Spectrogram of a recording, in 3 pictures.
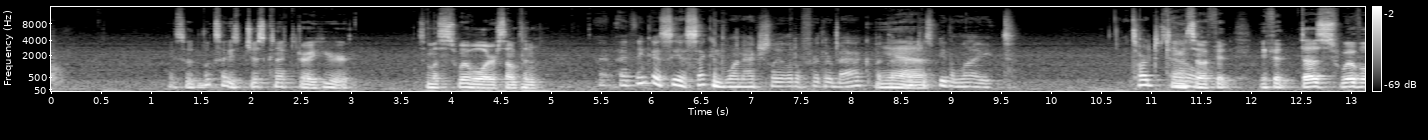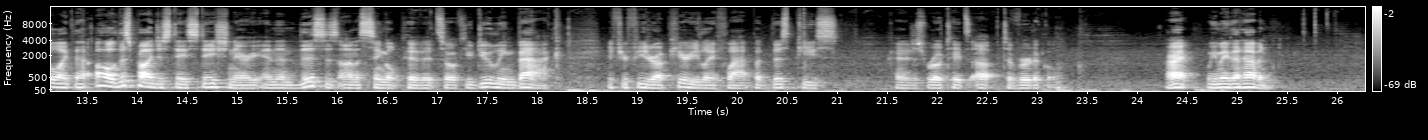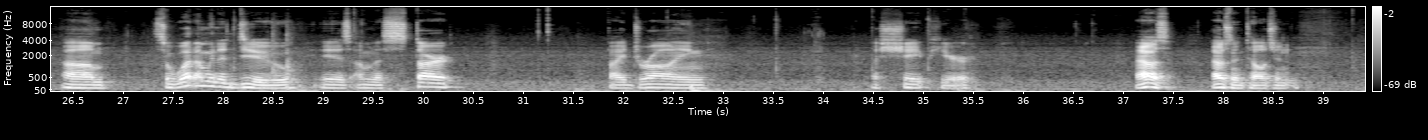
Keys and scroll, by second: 28.5 l.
